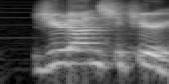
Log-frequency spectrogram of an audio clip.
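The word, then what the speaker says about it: Xherdan Shaqiri: You're mispronouncing his name. – Zerdan. – What is it? – Zerdan. – No, it's Zerdan. Zerdan Shaqiri.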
